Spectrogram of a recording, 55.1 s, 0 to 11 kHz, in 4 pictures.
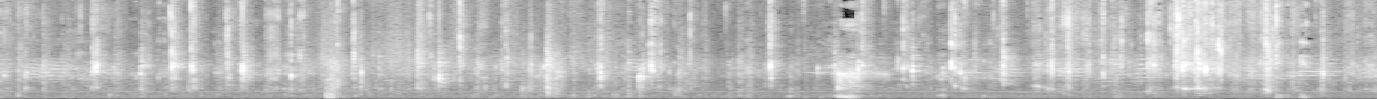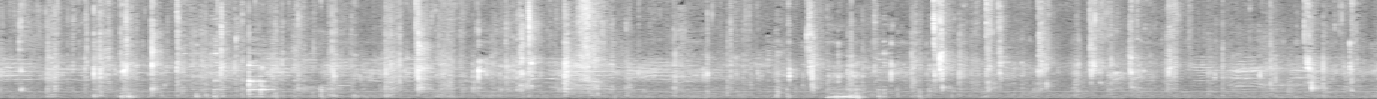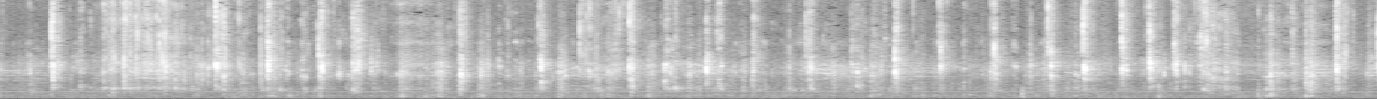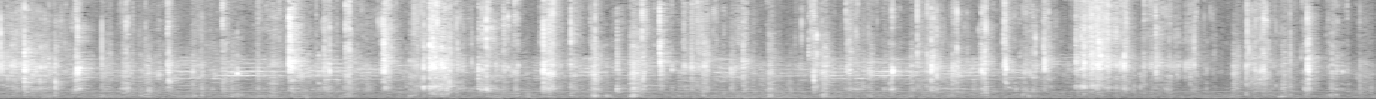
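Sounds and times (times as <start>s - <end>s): chewing and crunching: 0.0s - 55.0s.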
